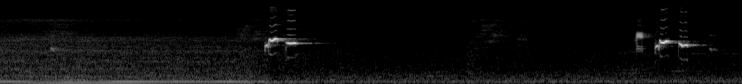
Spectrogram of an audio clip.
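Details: Sooty-headed bulbul in lively song, recorded as a lure for training other bulbuls: low mechanical hum at first, then two short clear whistled phrases several seconds apart in otherwise quiet surroundings.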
